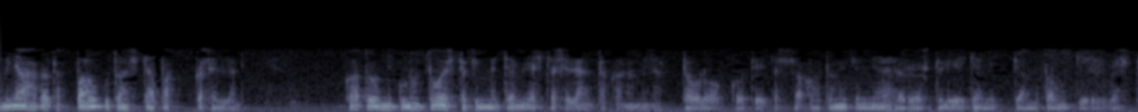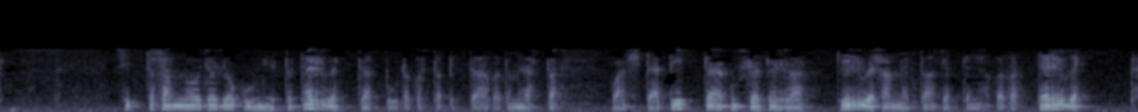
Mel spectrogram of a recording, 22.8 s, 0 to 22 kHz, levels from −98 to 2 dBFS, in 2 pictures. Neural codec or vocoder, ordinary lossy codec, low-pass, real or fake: none; MP3, 16 kbps; 3.6 kHz; real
